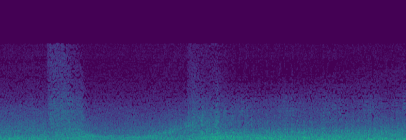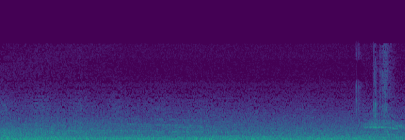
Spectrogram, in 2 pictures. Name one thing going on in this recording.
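A spaceship engine roars steadily in flight.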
